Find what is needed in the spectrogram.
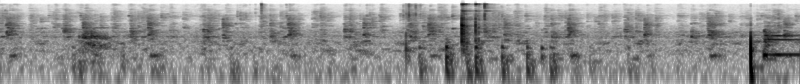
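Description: Faint, irregular small metallic clicks and ticks as a screwdriver works the click and ratchet wheel of a cuckoo clock's main gear, with a short ringing tone near the end.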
